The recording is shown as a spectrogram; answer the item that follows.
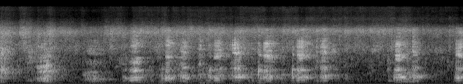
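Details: On a farm, breeding pigs grunt repeatedly in short rasping bursts about two or three per second, steady throughout, with a loud hissing background.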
